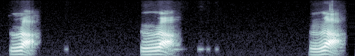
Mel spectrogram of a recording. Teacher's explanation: It is very light, right? And there is no vibration. So that is the difference between Indian ra sound in Indian languages and English. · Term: English ra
